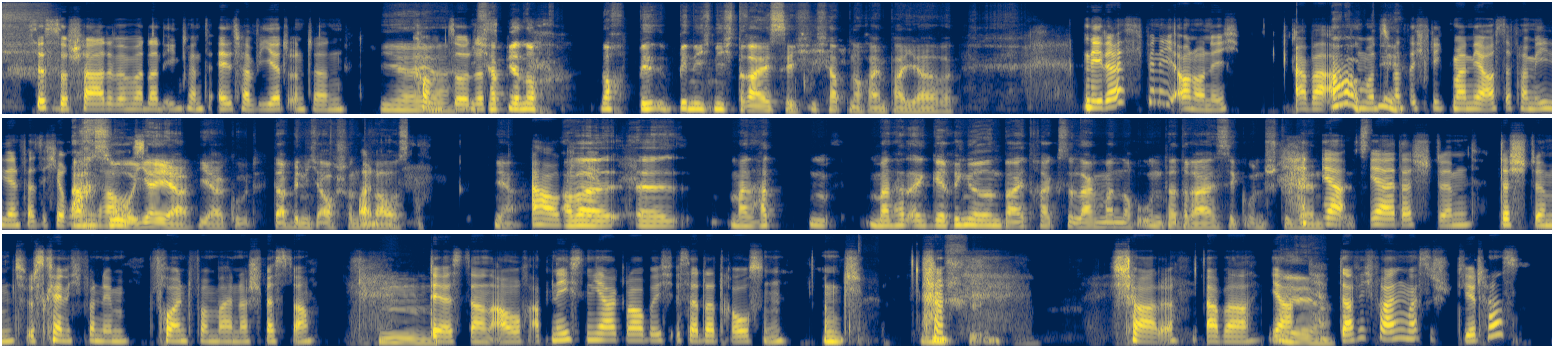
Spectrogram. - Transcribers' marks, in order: other background noise; chuckle
- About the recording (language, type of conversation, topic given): German, unstructured, Wie beeinflussen soziale Medien deine Stimmung?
